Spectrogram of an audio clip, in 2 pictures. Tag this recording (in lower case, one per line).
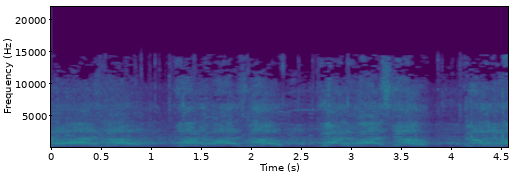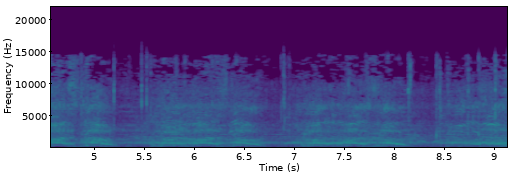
speech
